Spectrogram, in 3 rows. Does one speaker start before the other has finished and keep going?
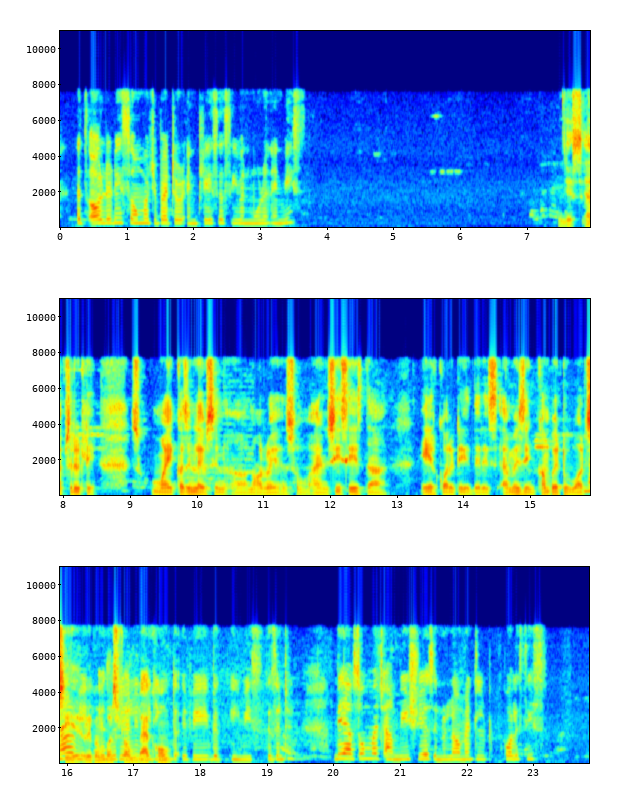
Yes, from 15.8 s

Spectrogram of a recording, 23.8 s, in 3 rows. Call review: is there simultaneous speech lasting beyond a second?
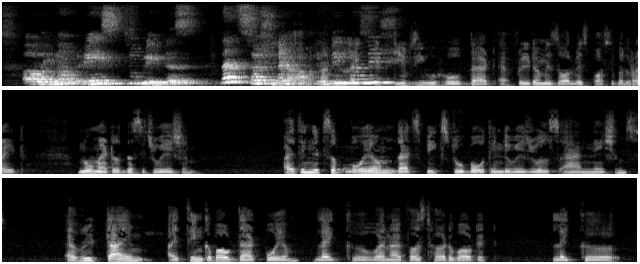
Yes, from 3.4 s

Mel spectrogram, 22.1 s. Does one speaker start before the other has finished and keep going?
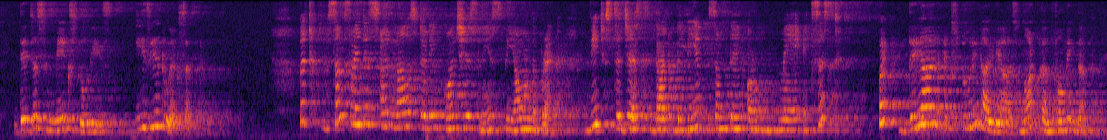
No

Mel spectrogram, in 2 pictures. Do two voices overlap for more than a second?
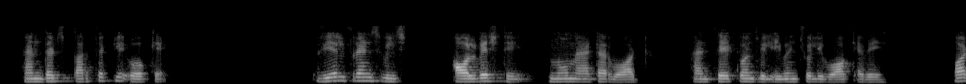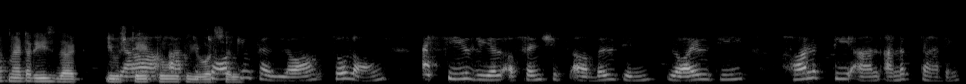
Yes, from 10.8 s

